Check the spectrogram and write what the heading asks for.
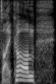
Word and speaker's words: Taycan: It's now called the Taycan, spelt Taycan, but pronounced Taycan.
